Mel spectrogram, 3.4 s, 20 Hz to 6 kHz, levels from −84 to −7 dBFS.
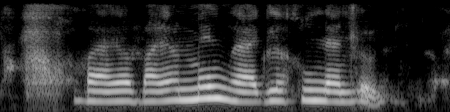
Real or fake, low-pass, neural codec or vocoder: fake; 5.4 kHz; codec, 24 kHz, 0.9 kbps, WavTokenizer, small release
